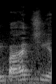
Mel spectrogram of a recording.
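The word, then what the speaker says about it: Baci: juju bad luck and I have to tell no she's not named after that she's named BAC I which is kisses him in Italian she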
